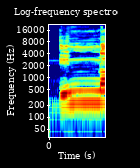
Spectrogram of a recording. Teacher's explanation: गुन्ने की आवाज़ को नाक में छुपाते हैं, गुन्ने की आवाज़ को नाक में रोक कर पढ़ते हैं।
